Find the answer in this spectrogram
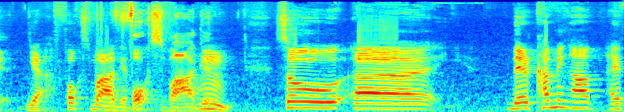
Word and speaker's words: Volkswagen: I pronounced that correctly. It's technically how you say it. Yeah, Volkswagen.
